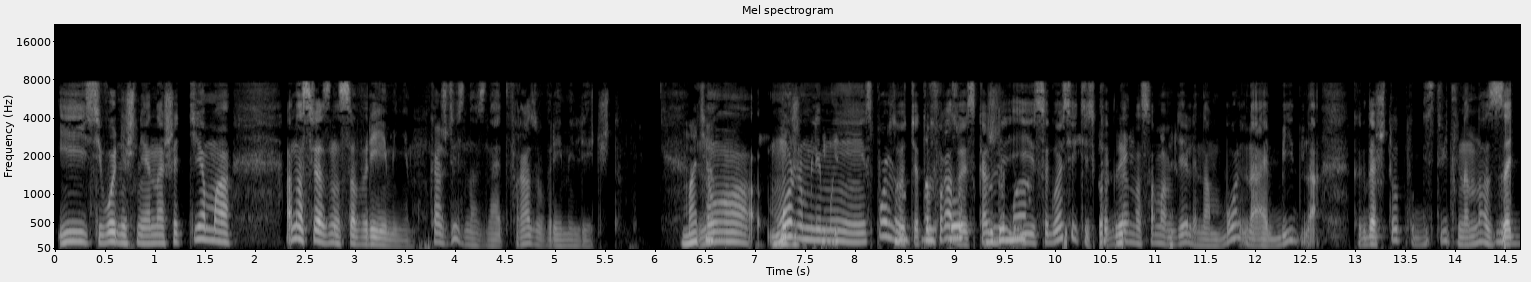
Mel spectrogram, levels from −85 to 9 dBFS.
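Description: From 3.45 to 6.08 s, the background is gated by the echo canceller. The room sound drops by about 40 dB for about a second in total while the far end plays.

At 5.78 to 5.82 s, a very faint copy of the speech returns 182 ms late. It is an echo leak, and the cause is likely an echo canceller letting some loudspeaker sound through.

From 6.68 to 11.45 s, the speech is likely suppressed in double talk. The voice dips deeply and breaks up for around 3 s while both sides talk.

From 8.75 to 9.47 s, the same 182 ms echo leak comes back, clearer this time.

From 12.15 to 12.26 s, the background is gated again.

From 12.45 to 13.61 s, the delayed echo is heard once more, faint.

From 14.59 s to the end, the background is gated once more.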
